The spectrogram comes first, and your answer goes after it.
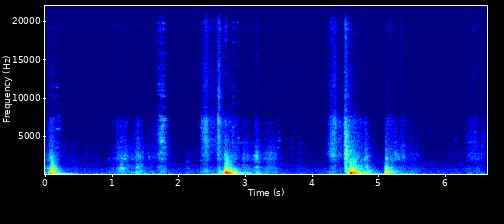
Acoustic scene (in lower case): kitchen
